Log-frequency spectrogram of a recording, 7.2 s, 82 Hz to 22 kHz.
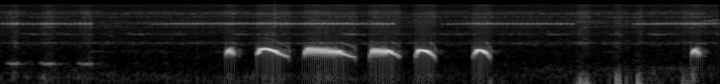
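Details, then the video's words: Spotted dove giving the call style known locally as kuk 3: after three soft low coos, a loud run of arched, mellow coos with one drawn-out note in the middle, then another coo near the end. "Suara Panggilan Tekukur Kuk 3"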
